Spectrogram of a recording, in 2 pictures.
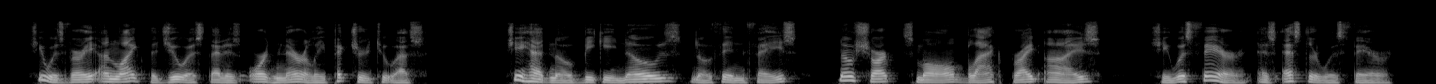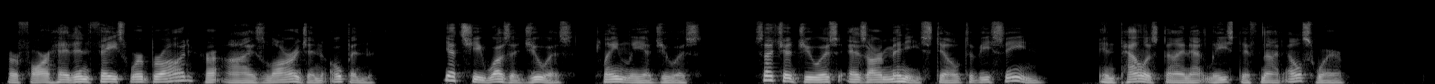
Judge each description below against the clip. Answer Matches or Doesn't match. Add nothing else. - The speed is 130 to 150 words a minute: Matches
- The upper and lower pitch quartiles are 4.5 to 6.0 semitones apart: Matches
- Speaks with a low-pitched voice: Matches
